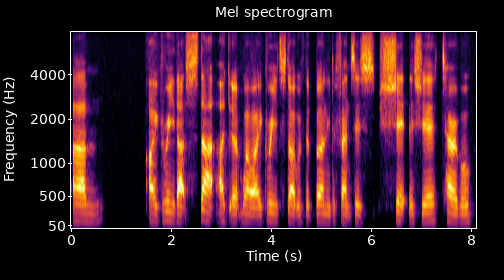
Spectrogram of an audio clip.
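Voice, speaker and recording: A man's voice: mid-range voice, little pitch movement, unhurried, clear, resonant tone, dry recording. A man co-hosting a fantasy football podcast in casual chat, speaking bluntly and swearing freely.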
